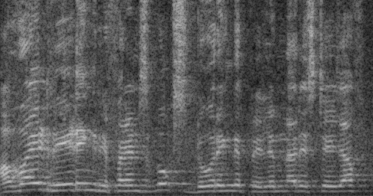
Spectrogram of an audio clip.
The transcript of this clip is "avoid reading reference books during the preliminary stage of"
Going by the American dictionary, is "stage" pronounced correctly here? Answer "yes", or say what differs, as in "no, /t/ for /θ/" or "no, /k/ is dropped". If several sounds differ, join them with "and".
yes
